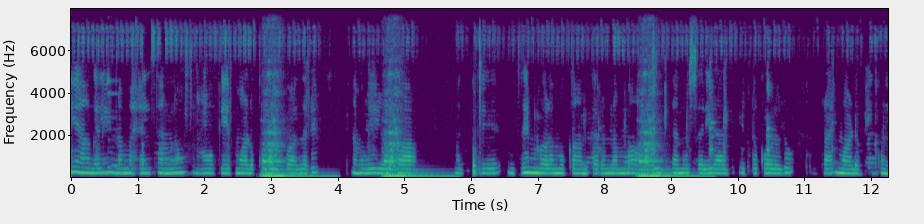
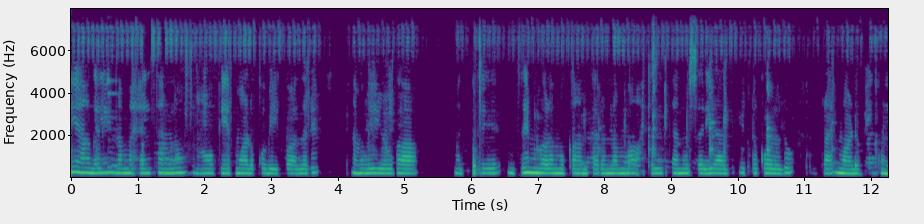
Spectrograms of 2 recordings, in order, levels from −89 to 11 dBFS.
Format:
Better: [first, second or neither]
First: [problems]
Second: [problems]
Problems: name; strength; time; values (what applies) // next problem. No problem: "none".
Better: second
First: background sound (Bowed string instrument); 2 dB above the speech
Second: none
